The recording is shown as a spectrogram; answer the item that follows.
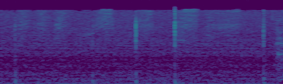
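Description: Near silence, with faint taps and scratches of chalk on a chalkboard as a word is written.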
